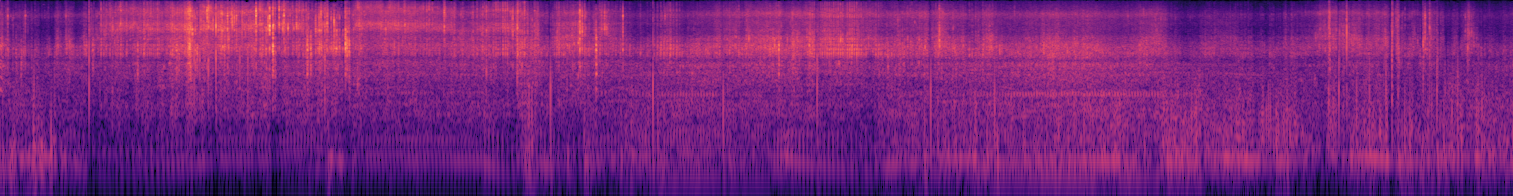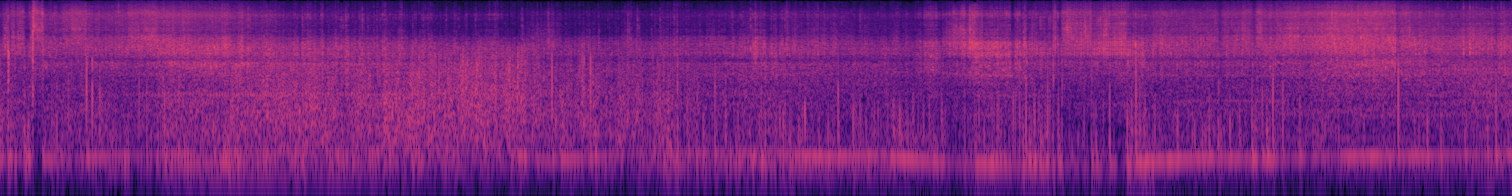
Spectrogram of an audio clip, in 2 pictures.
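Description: Motorcycle engine running steadily while riding through shallow muddy floodwater, with water splashing and rushing around the wheels. The engine hum grows stronger and steadier about a third of the way in.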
